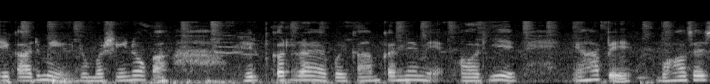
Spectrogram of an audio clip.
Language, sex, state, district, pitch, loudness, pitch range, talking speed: Hindi, male, Bihar, West Champaran, 180 Hz, -19 LUFS, 165-200 Hz, 160 wpm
